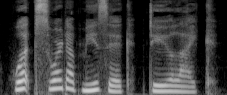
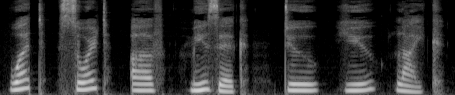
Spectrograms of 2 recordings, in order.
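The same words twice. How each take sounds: First: Said in the usual way. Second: Slow, careful model reading. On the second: Shown as a demonstration. Teacher reading slowly to the class. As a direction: read it slowly for learners. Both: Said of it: "好，慢慢来读".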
